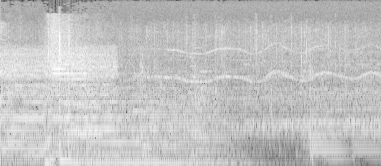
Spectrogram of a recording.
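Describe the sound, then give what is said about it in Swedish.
An audience claps and cheers loudly, while a guitarist plucks a few stray guitar tones that ring through the applause. “Det var onödigt av han att spela på gitarren på det där sättet i själva applåd.”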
